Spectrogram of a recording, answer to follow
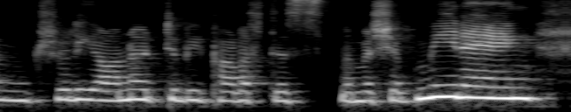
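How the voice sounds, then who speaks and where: With a non-native accent, a woman speaks in a fairly high, somewhat breathy voice. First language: not English. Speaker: equity director at a nonprofit. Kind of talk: online meeting presentation. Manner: slowed down for interpreters.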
